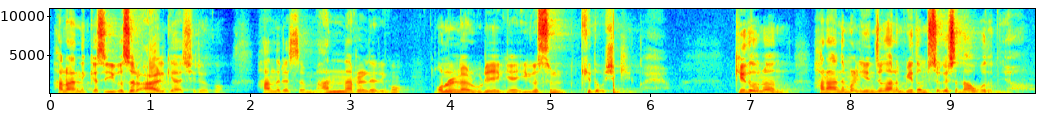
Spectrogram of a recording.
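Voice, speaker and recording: Lively high-voiced male pastor preaching. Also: brisk, a little hiss or hum. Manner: conversational preaching with asides and rhetorical questions. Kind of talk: sermon. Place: church in Beijing.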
